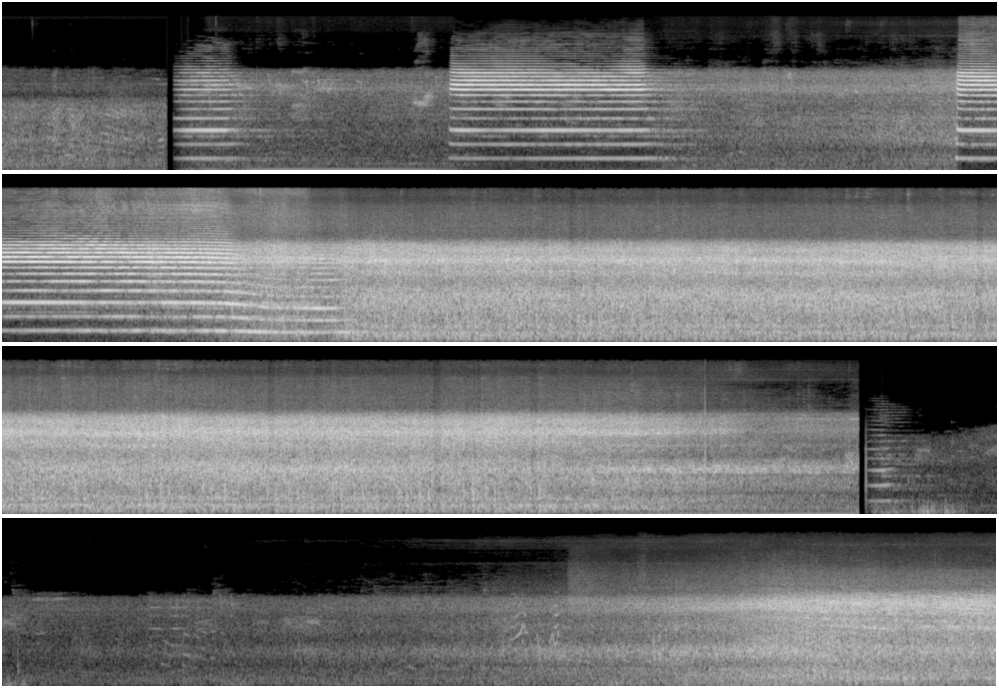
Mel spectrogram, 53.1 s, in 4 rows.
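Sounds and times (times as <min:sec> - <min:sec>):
train rushing past: 0:00.0 - 0:39.4, 0:43.0 - 0:53.0
train horn blast: 0:02.3 - 0:04.0, 0:06.0 - 0:09.4, 0:12.7 - 0:18.2, 0:37.8 - 0:38.8.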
